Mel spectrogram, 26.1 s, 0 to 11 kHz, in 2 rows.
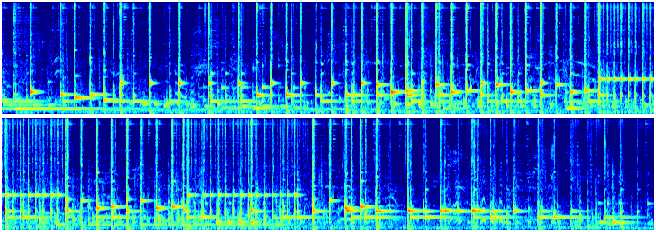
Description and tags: Barton Springs Marimba
Kids playing a marimba in a playground at Barton Springs, Austin, Texas
Recorded 2015-01-24 17-06-43
austin, barton-springs, marimba, playground, texas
